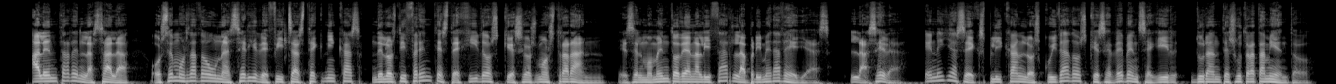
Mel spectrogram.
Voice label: e-learning Spanish

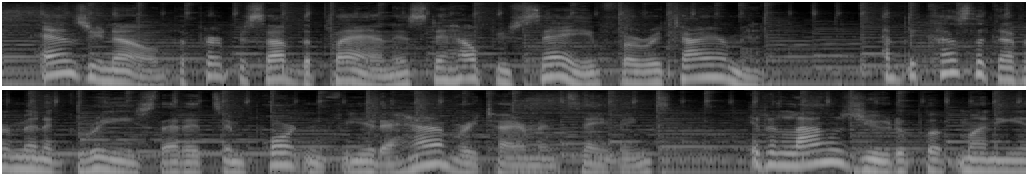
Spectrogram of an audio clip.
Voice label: Corporate Pay Taxes eLearning

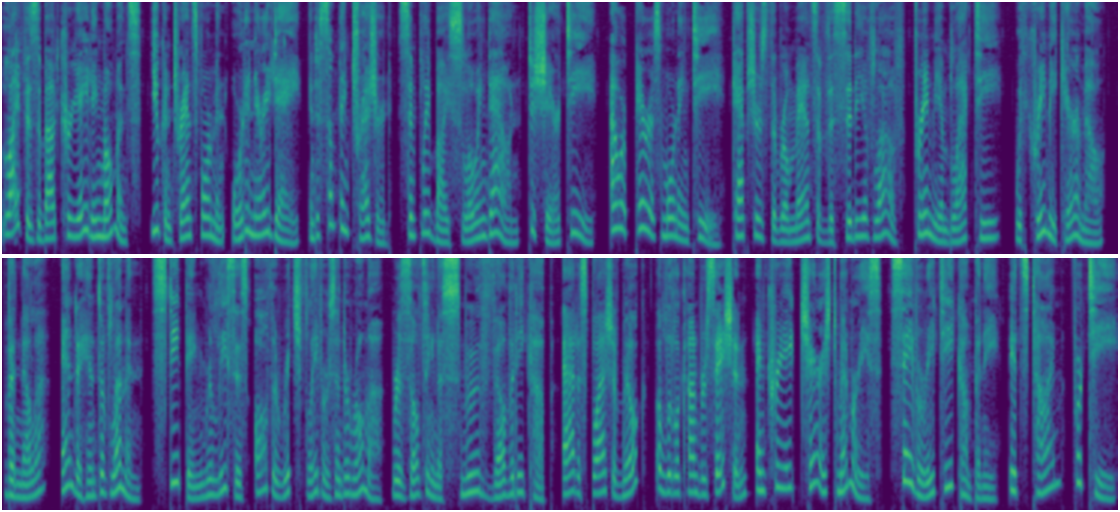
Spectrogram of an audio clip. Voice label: DRY READ

